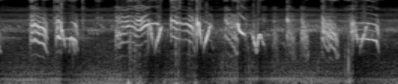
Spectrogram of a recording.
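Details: Lure song of a bar-winged prinia (ciblek kristal) meant to get other birds to answer: busy, high-pitched twittering with sharp chirps and short warbled bursts, steady low hum underneath.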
